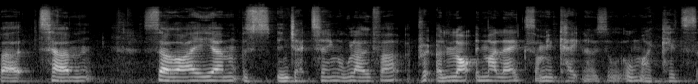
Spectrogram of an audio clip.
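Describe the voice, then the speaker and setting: There is audible echo from the room. A woman speaks at a fairly low pitch. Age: 60s. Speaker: patient sharing lived experience of leg ulcers. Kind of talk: conference testimony interview. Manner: halting.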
